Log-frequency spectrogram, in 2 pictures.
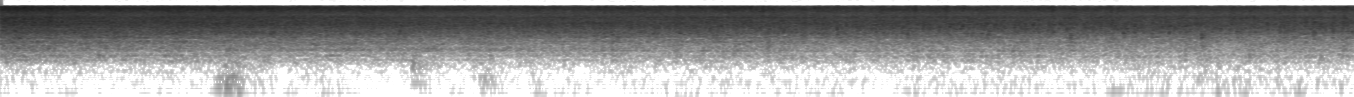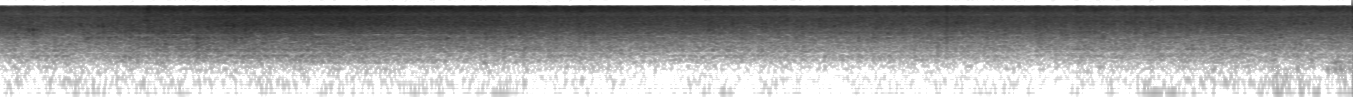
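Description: Boiled gnocchi sizzling as they pan-fry in a frying pan: a steady frying hiss that swells for a couple of seconds about midway.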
